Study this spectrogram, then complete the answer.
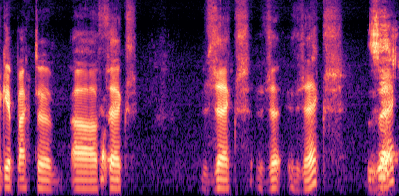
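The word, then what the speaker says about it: sechs: Zex. X. German for 6. Zex. Yeah, I always pronounce it as a Z.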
